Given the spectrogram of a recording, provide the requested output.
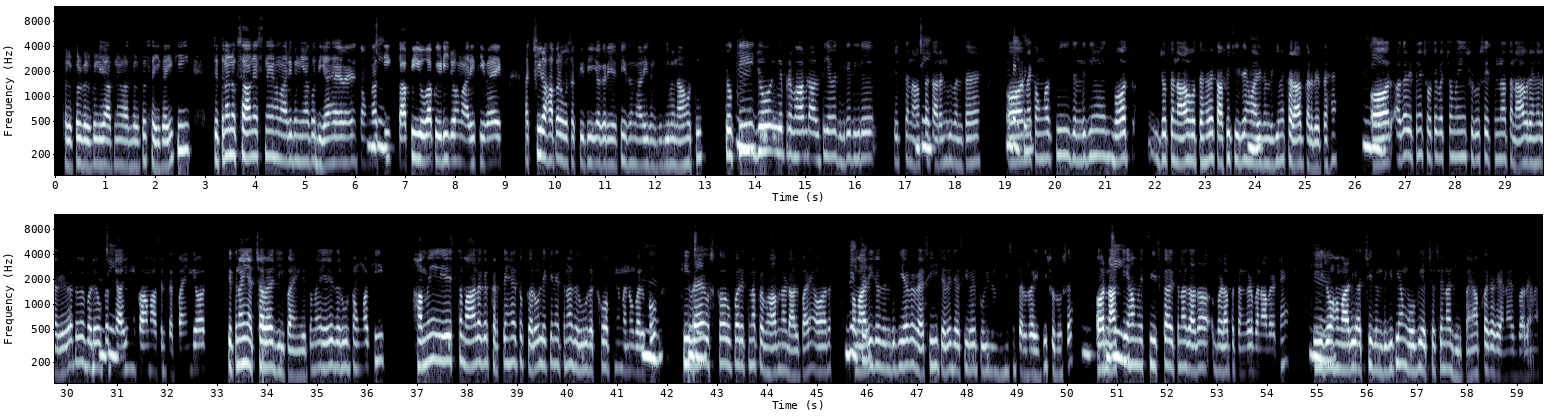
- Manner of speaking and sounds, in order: static; tapping; distorted speech
- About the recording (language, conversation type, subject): Hindi, unstructured, क्या सोशल मीडिया तकनीक का बड़ा फायदा है या नुकसान?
